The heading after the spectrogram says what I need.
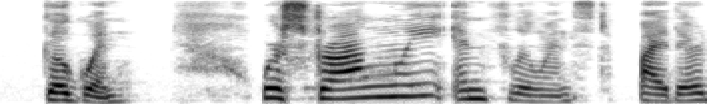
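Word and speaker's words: Gauguin: kahlo georgia o'keeffe and paul goguan i think that's how you pronounce it or goguen goguin were strongly influenced by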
